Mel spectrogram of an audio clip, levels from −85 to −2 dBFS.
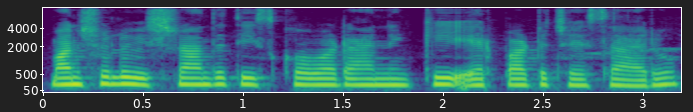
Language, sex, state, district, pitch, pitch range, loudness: Telugu, female, Telangana, Hyderabad, 185 Hz, 175-190 Hz, -19 LUFS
